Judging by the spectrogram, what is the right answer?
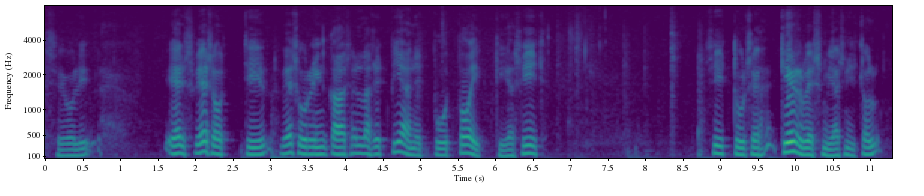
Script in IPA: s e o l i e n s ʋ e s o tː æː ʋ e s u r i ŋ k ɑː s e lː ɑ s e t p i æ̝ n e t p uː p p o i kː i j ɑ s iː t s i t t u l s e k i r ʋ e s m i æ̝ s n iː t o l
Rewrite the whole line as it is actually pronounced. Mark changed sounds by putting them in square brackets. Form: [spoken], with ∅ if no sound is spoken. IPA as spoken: s e o l i e n s ʋ e s o tː [iː] ʋ e s u r i ŋ k ɑː s e lː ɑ s e t p i æ̝ n e t p uː [t] p o i kː i j ɑ s iː t s [iː] t t u l s e k i r ʋ e s m i æ̝ s n iː t o l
